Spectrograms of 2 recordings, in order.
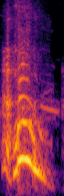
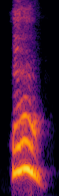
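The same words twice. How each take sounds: First: It is a stronger, more energetic cheer. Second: It is a weak, low-energy cheer.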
